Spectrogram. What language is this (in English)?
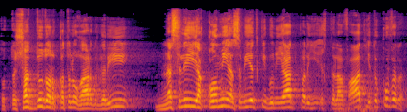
Urdu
